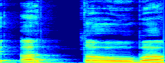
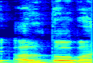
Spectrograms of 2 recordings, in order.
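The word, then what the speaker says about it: التوبة: हम लोग क्या पढ़ेंगे, अत-तौबा पढ़ेंगे, अल तौबा नहीं अत-तौबा पढ़ेंगे, यानी कि यहाँ पे जो लाम है वो साइलेंट है, इसलिए यहाँ पे अत-तौबा जो होगा वो आपका हर्फ शमसी होगा।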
